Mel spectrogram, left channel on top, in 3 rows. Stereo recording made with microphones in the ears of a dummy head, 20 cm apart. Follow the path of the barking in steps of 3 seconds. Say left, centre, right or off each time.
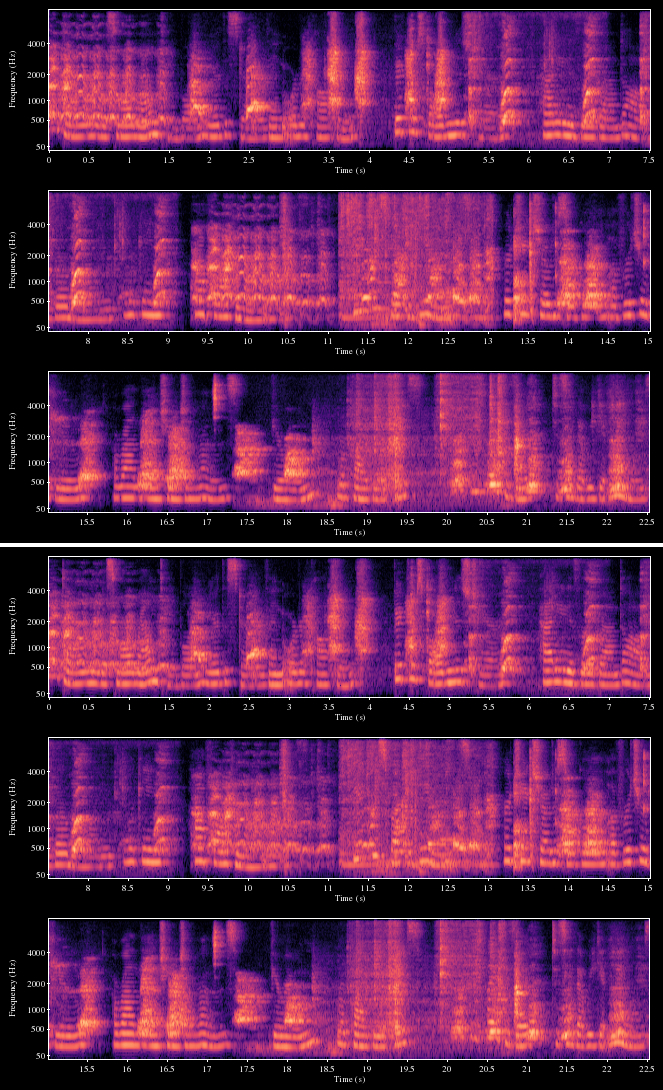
left, left, left, left, left, centre, left, left.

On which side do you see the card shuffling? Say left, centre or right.
centre.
